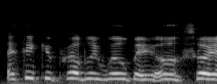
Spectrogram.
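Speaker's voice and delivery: talking through a yawn; words stretched by a yawn. Real, not acted. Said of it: "I'm yawning now".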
